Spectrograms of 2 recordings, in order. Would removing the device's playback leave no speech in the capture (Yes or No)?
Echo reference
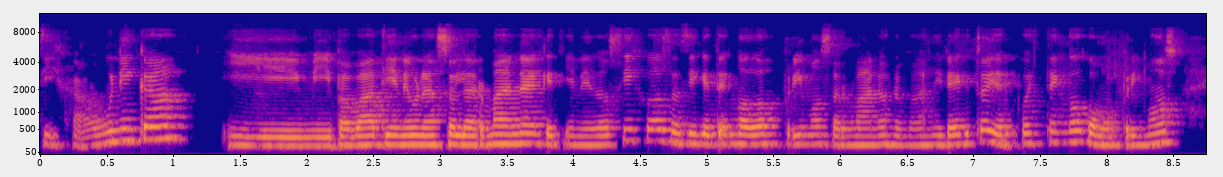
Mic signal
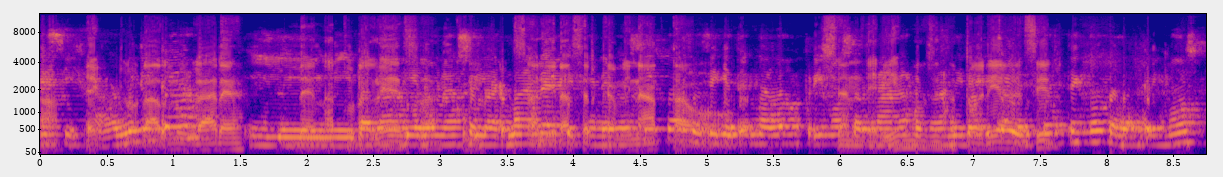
No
